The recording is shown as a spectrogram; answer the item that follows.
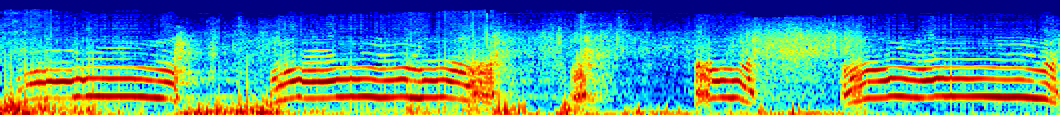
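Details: Vénus the American Staffordshire Terrier produces steady, held howling notes that start with an upward sweep and hold level, separated by a pause and a pair of quick clipped yelps.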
